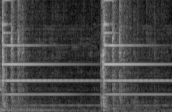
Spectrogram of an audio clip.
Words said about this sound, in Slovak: Aj v londýnskom Piccadilly odbíjajú na stene hodiny.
